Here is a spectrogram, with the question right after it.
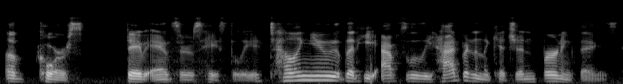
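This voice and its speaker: A storyteller reading second-person fiction aloud on a livestream in an expressive narrating style. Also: mid-range voice, fairly quick, dry recording.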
